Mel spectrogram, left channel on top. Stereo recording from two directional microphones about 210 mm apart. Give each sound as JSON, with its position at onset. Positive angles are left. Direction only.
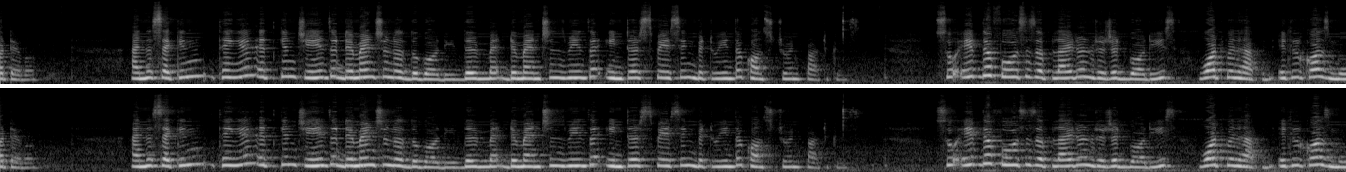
{"t": 1.3, "sound": "a woman's voice", "side_deg": 50}
{"t": 9.4, "sound": "a woman's voice", "side_deg": 50}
